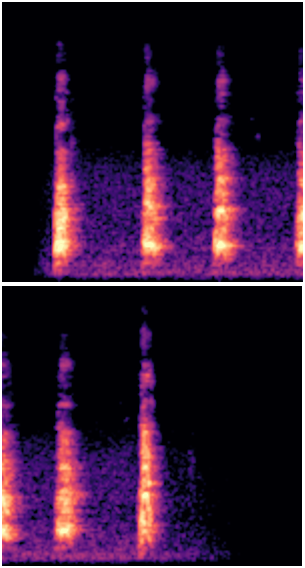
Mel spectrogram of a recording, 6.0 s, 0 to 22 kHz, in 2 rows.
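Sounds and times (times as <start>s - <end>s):
dog barking: 0.5s - 0.8s, 1.4s - 4.7s.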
